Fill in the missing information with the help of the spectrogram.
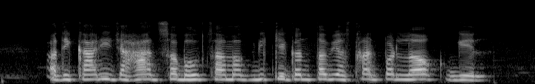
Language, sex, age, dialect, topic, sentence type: Maithili, male, 18-24, Southern/Standard, banking, statement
